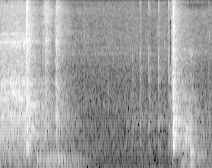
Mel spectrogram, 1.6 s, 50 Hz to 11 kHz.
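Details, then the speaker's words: Booster pump set with bladder tank and pressure switch (cut-out near 4 bar, cut-in near 2 bar); pressure also rises very fast. Dry switch clicks in a quiet room but the pump motor never starts; the pressure switch is dead and not engaging. "Et là, il n'a pas enclenché encore. Je suppose que vous avez entendu le clic. Donc, le contacteur manométrique est HS."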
